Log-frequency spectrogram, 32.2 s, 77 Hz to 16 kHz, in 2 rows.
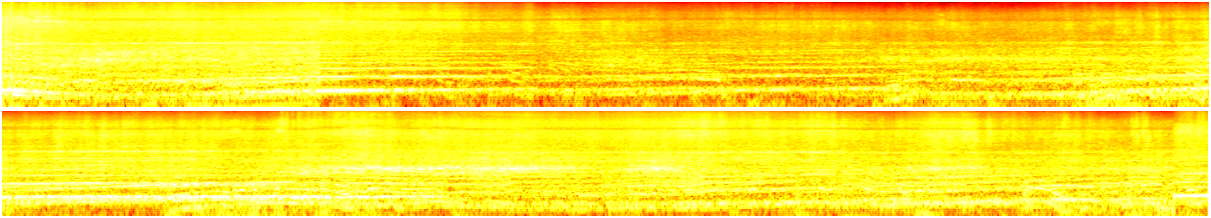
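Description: Rotax Junior Max racing karts' 125 cc two-stroke single-cylinder engines running hard as a pack, pitch rising and falling as the karts accelerate and lift through the corners.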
